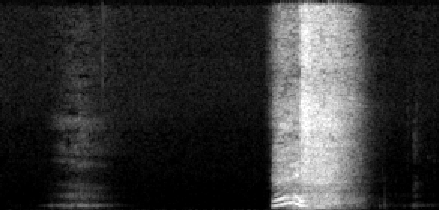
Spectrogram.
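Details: Sneeze in late August, with uncertainty over whether allergies or a cold is the cause: a faint intake of breath, then a single sharp, loud burst of air with a voiced cry.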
